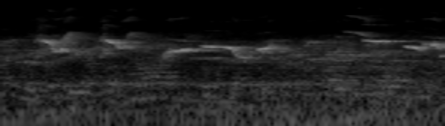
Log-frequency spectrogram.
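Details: Greater green leafbird, a kept songbird, in a full bursting song used as a lure to stir other birds into singing: a continuous run of high, slurred whistles and sharp chattering notes in quick rising and falling phrases, loudest in short bursts.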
